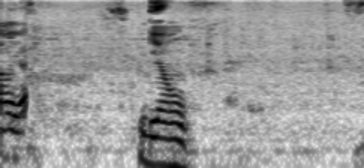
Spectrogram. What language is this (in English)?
Bhojpuri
